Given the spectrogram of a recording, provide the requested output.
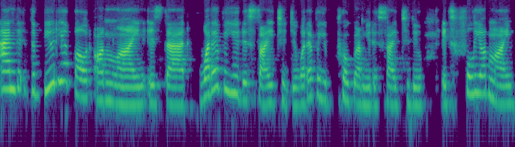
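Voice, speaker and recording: Speaking at a fairly quick pace with hardly any pauses, a woman with a Caribbean accent uses a fairly high pitch that swings very widely. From Saint Kitts and Nevis. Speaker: college admissions representative. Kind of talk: presentation.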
